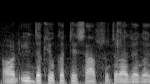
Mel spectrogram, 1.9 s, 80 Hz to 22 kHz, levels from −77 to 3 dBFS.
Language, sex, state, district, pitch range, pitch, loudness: Maithili, male, Bihar, Supaul, 110-125 Hz, 115 Hz, -18 LUFS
